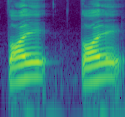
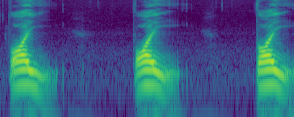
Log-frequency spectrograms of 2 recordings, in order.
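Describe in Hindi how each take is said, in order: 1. स्वर एक तीखे झटके के साथ बाहर धकेला जाता है। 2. स्वर बिना किसी झटके के नरमी से फिसलता है। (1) "तोय तोय नहीं पढ़ेंगे" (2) "बल्कि"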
